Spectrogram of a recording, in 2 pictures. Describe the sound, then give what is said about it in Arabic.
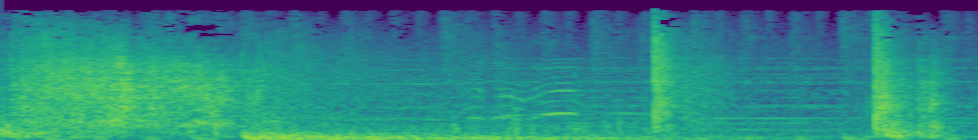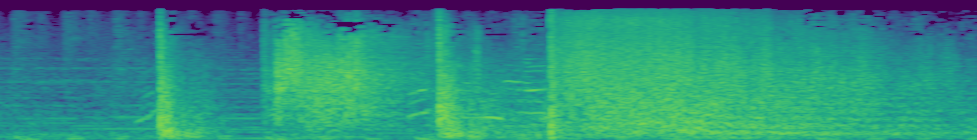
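Artillery shelling a hillside of fortified fighter positions at Jabal Talaat Musa: several heavy booms burst out over a continuous rumbling roar. “مع بدء تحرك القوة باتجاه التلة الوسطى لجبل طلعت موسى، أعطي الأمر لقواعد النار بالرماية على كامل امتداد التلة ومحيطها حيث تنتشر دشم وتحصينات المسلحين.”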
